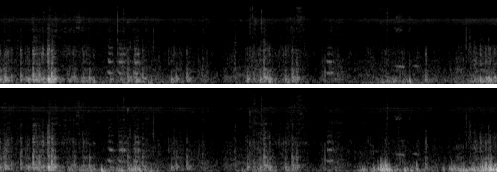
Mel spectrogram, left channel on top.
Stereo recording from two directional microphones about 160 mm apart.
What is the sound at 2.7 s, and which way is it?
Wild animals, 35° left (ahead or behind).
